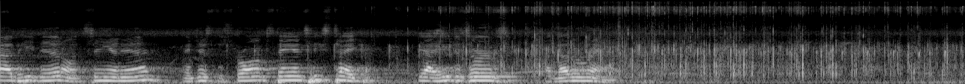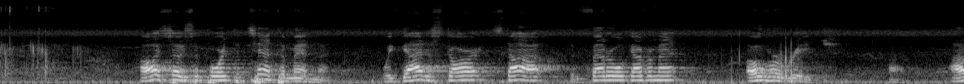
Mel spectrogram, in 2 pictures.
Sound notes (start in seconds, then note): 8.7 applause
